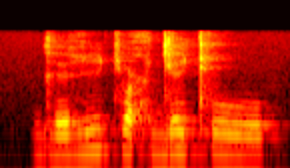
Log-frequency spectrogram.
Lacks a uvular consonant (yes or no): yes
